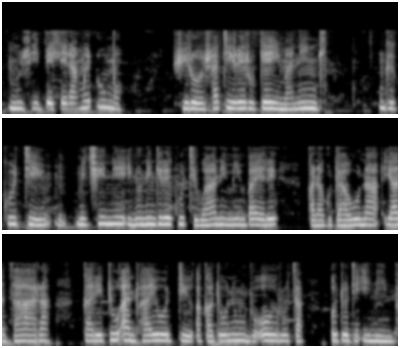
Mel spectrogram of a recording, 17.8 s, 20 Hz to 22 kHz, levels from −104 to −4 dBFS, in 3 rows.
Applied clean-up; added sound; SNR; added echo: none; none; none; none.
